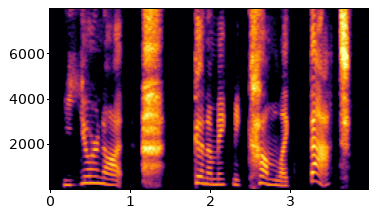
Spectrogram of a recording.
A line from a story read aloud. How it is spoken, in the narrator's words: groaned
